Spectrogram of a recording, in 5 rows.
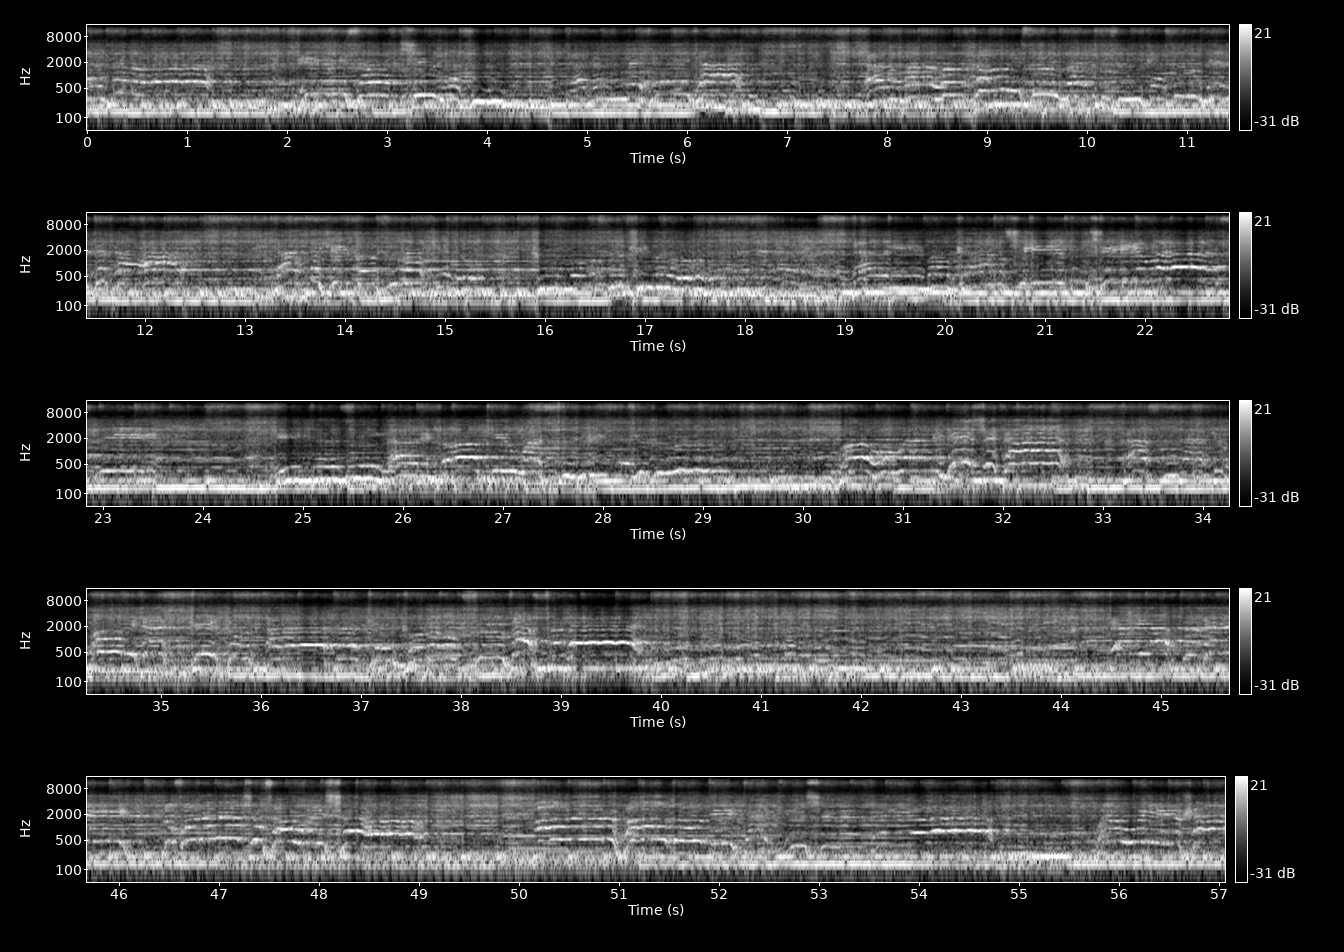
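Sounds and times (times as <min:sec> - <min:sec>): heavy metal band: 0:00.0 - 0:57.0
person singing high: 0:44.3 - 0:49.1.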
